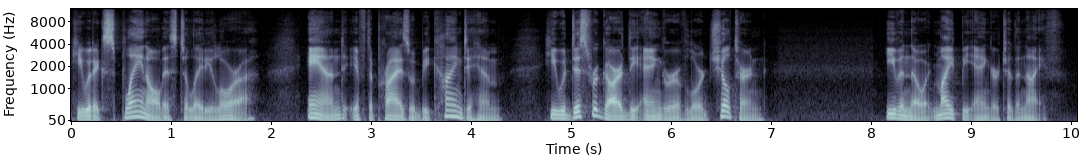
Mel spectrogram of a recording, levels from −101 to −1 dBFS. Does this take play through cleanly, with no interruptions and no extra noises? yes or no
yes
